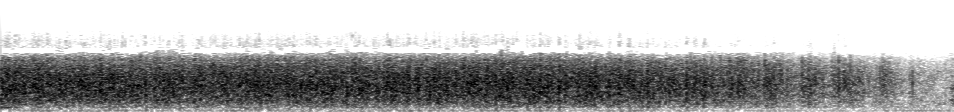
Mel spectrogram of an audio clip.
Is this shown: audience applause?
yes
